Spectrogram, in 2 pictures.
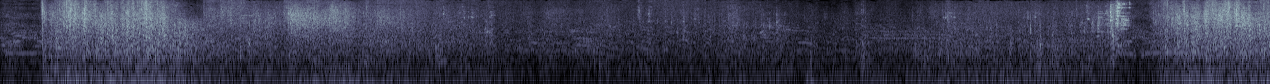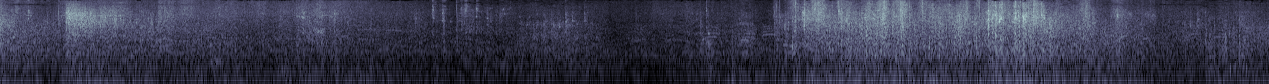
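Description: Cannons boom in heavy bursts nearby.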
